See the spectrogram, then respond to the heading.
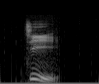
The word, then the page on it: ji4: chinese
